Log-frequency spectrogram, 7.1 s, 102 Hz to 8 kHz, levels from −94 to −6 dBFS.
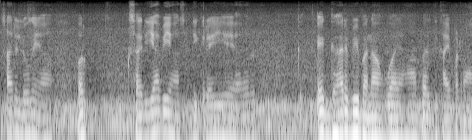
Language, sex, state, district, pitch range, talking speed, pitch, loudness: Hindi, male, Uttar Pradesh, Lucknow, 100-120 Hz, 205 wpm, 110 Hz, -18 LUFS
